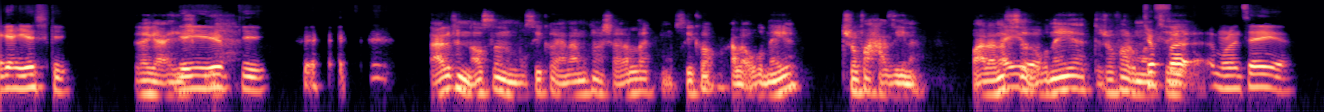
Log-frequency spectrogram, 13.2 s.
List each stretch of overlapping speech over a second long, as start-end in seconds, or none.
none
